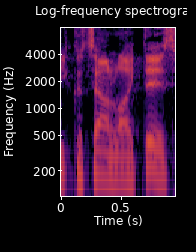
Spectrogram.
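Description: It is said in an Australian accent. "if you're from Australia"

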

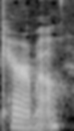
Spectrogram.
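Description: Caramel is said the non-American way.

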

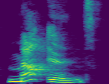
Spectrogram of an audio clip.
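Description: The middle t sound is dropped. This is how it is said in Utah. "In Utah, it's pronounced mountains"

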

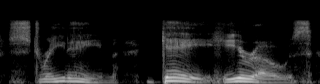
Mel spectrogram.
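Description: It is read in a dramatic movie-trailer voice.

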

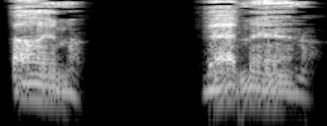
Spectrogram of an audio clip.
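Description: It is said with a dramatic pause.

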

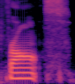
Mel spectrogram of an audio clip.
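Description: It is said with a French pronunciation. "when you get me speaking French"

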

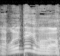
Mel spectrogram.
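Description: It is said boldly, with confidence.

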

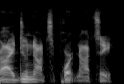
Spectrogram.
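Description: It is said in an angry tone.

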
